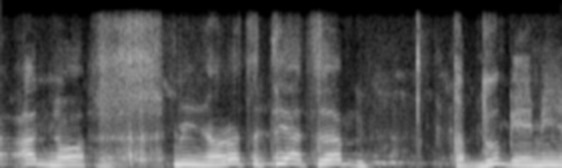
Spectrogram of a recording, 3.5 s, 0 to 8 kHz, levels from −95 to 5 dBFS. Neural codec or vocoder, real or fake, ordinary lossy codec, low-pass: codec, 16 kHz, 8 kbps, FunCodec, trained on Chinese and English, 25 frames a second; fake; none; 7.2 kHz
